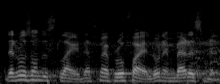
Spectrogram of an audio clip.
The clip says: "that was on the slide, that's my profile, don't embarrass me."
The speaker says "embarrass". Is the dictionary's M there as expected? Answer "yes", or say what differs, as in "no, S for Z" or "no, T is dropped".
yes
